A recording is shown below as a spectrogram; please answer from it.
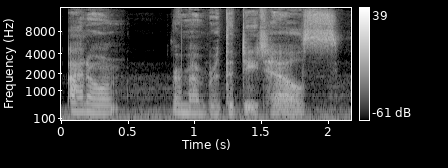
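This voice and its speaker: Wry, measured woman scientist, noisy ambience. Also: a little high, little pitch movement, creaky. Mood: calm, confiding. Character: chatty, wry female military research scientist, adult. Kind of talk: scripted game dialogue, conversational exposition.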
